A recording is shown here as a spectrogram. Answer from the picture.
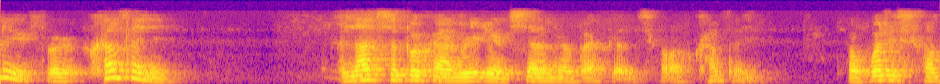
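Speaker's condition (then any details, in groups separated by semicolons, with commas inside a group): Tongue cancer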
